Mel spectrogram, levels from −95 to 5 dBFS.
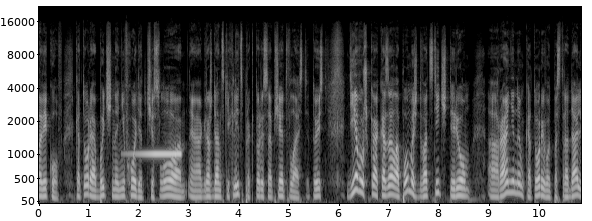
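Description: Speech, and there's a loudspeaker feedback squeal from 1.64 to 2.88 s: a pure tone at 1 kHz swells up over a bit under a second until it sits a few dB above the voice, as the mic catches its own speaker and that frequency runs away.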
